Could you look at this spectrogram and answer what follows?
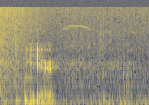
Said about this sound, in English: You have a cat. If anyone's hearing Omar, it's not a cat in your engine bay. It's Omar. Do you hear his purring? I don't, but they might.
